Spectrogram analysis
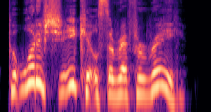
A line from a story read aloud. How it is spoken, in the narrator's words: Pumpkin barked happily at the idea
